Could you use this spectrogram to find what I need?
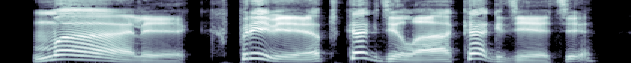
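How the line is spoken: Cheerful and loud. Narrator (Russian): Весело и громко произнес Локи

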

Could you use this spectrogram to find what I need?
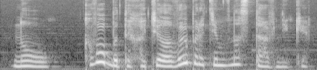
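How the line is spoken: Uncertain question. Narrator (Russian): неуверенно спросил он

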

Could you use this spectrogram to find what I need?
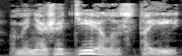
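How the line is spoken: Growling. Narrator (Russian): рычал Римский

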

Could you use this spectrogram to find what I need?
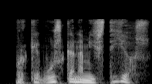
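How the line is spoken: Whispered. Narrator (Spanish): susurró Beatriz a la condesa de Poitiers

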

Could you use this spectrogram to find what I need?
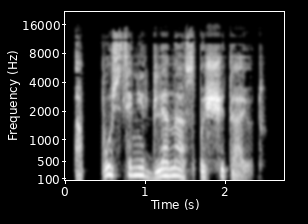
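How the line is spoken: Whispering. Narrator (Russian): Сережа зашептал

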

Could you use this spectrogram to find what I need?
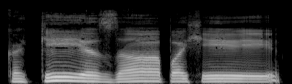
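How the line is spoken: Moaning. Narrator (Russian): простонал шеф

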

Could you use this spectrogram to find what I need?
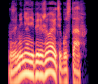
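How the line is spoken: Calm repetition. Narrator (Russian): спокойно повторил я

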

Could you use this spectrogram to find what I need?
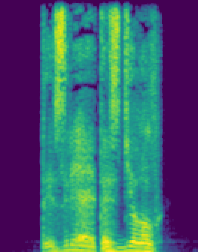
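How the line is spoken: Wheezing. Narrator (Russian): просипел Буян

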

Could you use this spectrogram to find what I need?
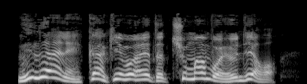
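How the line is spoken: Exclaimed. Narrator (Russian): воскликнул Славик

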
